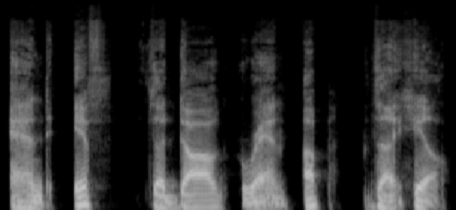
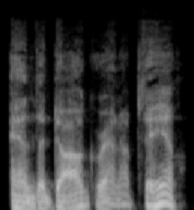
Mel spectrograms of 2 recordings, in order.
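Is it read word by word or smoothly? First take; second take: word by word; smoothly. First: It is read one word at a time. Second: It is read smoothly without breaks.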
